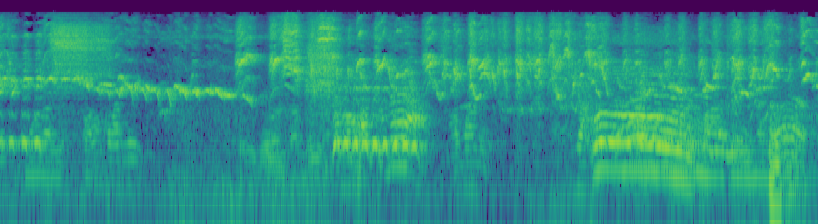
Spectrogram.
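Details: Greater green leafbirds (cucak ijo) competing in a songbird singing contest at Malinau, North Kalimantan, beside a field. Loud whistled and chattering phrases, some sliding and arched, come from several overlapping birds while people talk nearby.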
